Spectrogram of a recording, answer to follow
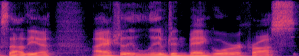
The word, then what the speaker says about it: Bangor: And when I first went up there, I pronounced it as Bangor, which is a lot of people pronounce it that way. And the first thing that they tell you is, no, it's Bangor.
